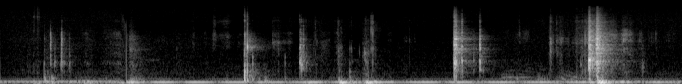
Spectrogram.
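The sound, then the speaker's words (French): A medicine cabinet is opened in a washroom and tablets are handled, heard as a series of sharp clicks and small knocks spaced irregularly over a steady low electrical hum. “Ouvre l'armoire à pharmacie. Un truc de comprimé.”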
